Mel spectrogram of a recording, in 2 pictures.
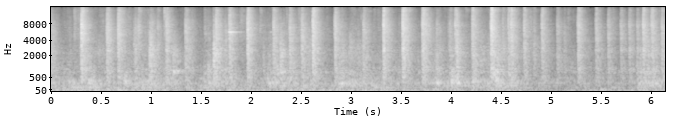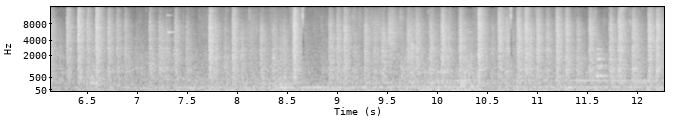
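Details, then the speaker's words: Heard inside a towed horse trailer on rough roads: constant rapid metallic rattling and banging over road rumble. It comes mainly from the loose rear door, with the ceiling rattling too; weather stripping on the door is planned to quiet it. "get on some rougher roads in a second that door though is going to be really rattling I'll have to put crimson on that door so the ceiling is rattling right here"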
